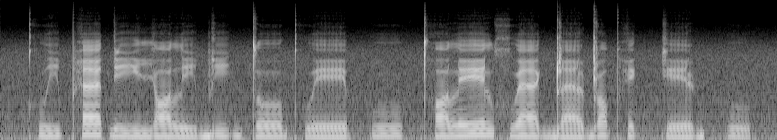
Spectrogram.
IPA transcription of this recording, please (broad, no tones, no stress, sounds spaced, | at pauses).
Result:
kʷʰ i pʰ æ ɗ iː j ɒ l i b iː ɡ t oː kʷʰ eː pː u | t̪ʰ ɒ l eː l xʷ æː ɡ ɖ æ ɖ ɒ pʰ e kː eː ɖ pː u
